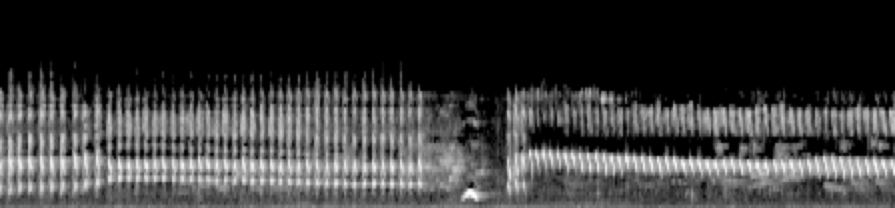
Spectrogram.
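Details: White-rumped shama song mimicking sparrows and shrikes: a long fast trill of high notes, a brief pause with one low upslurred whistle, then a second extended rapid trill at higher pitch.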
